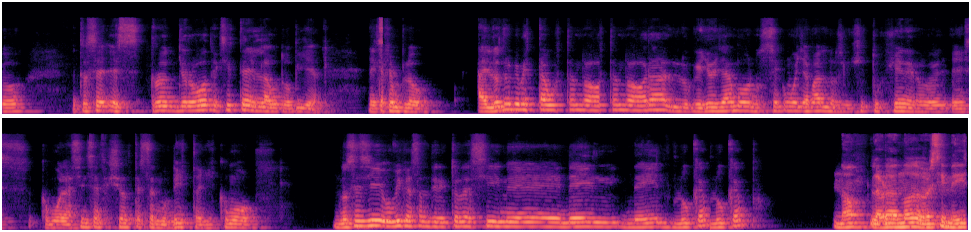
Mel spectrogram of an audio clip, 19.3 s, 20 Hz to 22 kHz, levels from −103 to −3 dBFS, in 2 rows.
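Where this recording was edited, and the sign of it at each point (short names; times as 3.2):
3.81 sound cut off
5.98 repeat of the last 0.43 s
16.76 repeat of the last 0.35 s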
